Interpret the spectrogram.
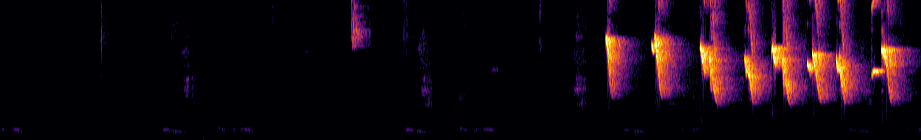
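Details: Saffron finch recorded live without cuts as a warm-up song, pega pé style; after quiet low cooing and soft sounds, a burst of loud, sharp, high descending notes repeated roughly twice a second.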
